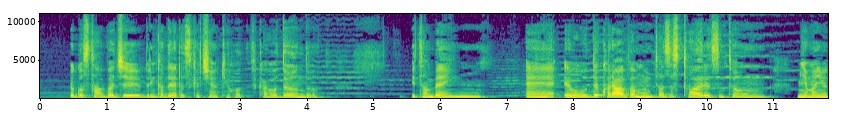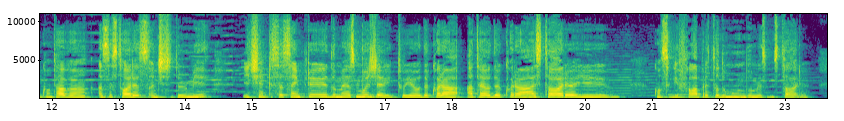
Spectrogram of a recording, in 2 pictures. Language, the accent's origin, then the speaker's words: Portuguese; Assis, São Paulo, Brazil; also born or lived in Goiás; eu nasci em 1988, em São Paulo. Com 1 ano de idade, eu fiz uma viagem para Goiás, pois meus pais iam tentar a vida lá, mas não conseguiram. Assim, eu voltei para Assis, para a casa da minha avó.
